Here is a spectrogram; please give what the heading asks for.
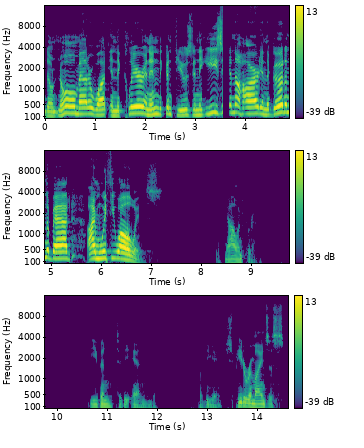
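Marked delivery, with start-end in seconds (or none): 0.0-7.3 loud, high, building sermon promise; preaching at full force. Acted. Pastor proclaiming Jesus' promise to congregation, full force. 8.3-13.5 much softer, gentle falling finish; hushed tender. Acted. Jesus promising disciples his presence, hushed and tender.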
